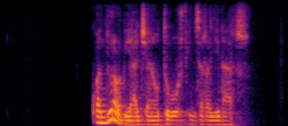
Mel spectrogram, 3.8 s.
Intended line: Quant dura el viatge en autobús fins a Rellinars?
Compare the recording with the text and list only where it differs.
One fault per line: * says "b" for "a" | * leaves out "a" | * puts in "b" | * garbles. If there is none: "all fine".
all fine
